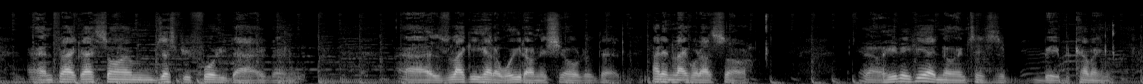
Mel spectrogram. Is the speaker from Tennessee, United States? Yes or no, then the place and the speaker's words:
yes; Nashville, Tennessee, United States; I'm from Nashville, Tennessee, so if they're listening in Tennessee, please find Betty for me.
